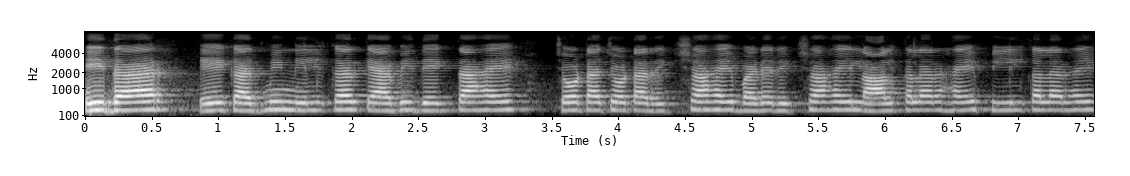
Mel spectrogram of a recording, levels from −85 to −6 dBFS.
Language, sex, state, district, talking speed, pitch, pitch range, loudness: Hindi, female, Bihar, West Champaran, 160 wpm, 230 Hz, 220-235 Hz, -19 LUFS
